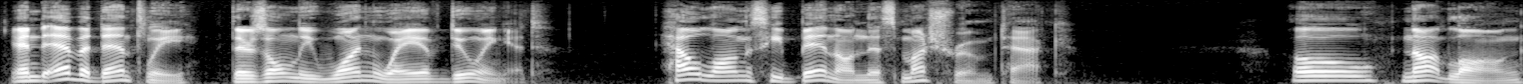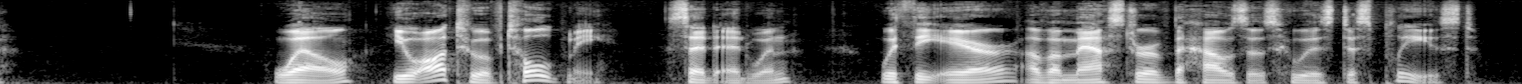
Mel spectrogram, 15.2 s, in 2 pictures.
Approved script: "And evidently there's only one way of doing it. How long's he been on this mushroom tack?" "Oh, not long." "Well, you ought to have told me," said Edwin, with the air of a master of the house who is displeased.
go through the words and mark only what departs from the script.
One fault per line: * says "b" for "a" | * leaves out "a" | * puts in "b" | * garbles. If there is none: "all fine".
* says "houses" for "house"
